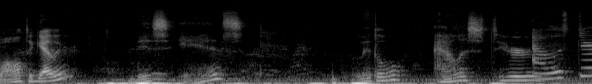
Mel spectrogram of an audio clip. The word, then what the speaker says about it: Alister: before we got married spell differently but pronounced the same Alistair means defender or helper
